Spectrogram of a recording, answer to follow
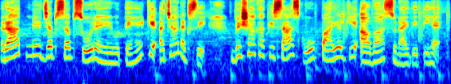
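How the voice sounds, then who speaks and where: A woman's voice: a little high, lively intonation, unhurried, darkish tone, slight background noise. A woman reading scripted story narration as the narrator of a family tale.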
